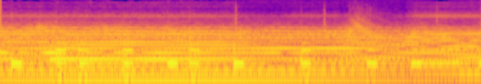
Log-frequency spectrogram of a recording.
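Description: Instrumental background music: a sustained low bass note under repeating plucked notes, about four a second.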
